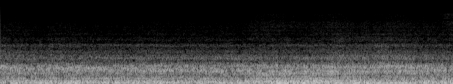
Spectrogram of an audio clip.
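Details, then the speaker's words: 2007 Range Rover L322 4.2 V8 supercharged at about 16 years old, under full throttle in sports mode, recorded with the window open. A deep, even roar pulls hard with wind noise and no misfire or knock: normal engine under hard acceleration. "I really hope the sound of the engine and the sentiment was caught. Because it's such a beautiful engine, such a beautiful car."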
